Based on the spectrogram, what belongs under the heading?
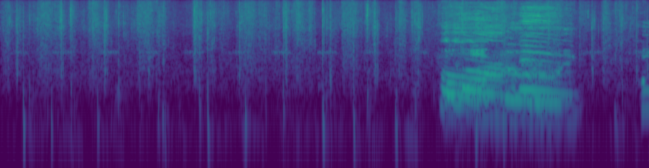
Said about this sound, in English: The sheep, the duck, the cow and the hen walk and walk.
